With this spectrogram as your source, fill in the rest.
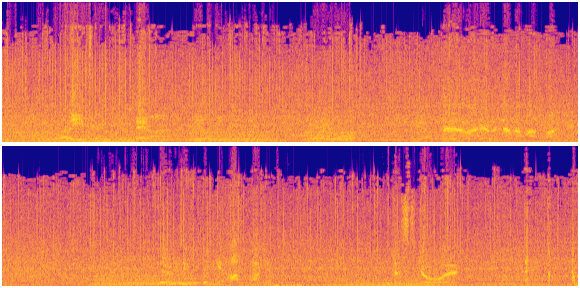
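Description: A race car engine roars steadily at high speed.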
